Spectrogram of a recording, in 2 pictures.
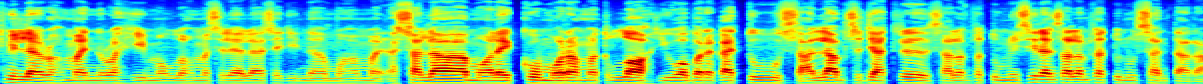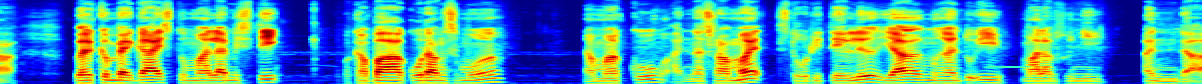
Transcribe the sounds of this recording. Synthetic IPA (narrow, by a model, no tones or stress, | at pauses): bismilarɔhmãnraɦimalːɔɦmasalialasajdinamuɦamat̪asalamwalajkumwaɾɑhmat̪ulːɔhjiwabəɾakat̪usalamsəd͡ʒat̪ɾəsalamsat̪umənesiədansalamsat̪unusant̪aɾa̰ | wɛlkəmbɛk̚ɡajst̪umalamːist̪ɪk̚ | bəkabarkuɾaŋsəmũə | nãmaːkua̰nasɾamat̪̚st̪oɾit̪eləjaŋmə̃ŋant̪uimalamsuɲĩ | anda̰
